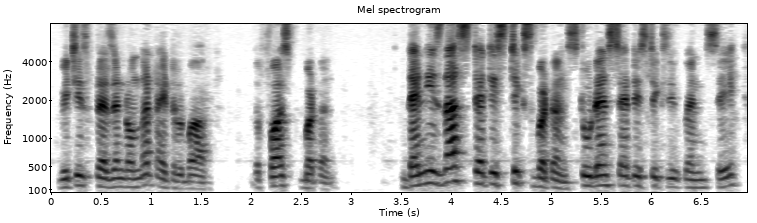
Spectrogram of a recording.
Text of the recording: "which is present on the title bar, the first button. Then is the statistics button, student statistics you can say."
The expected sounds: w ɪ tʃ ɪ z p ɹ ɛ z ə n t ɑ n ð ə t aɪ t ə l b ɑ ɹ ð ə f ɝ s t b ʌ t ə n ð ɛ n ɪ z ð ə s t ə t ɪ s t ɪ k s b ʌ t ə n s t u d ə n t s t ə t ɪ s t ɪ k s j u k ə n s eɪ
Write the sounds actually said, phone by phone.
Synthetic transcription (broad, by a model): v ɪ tʃ ɪ z p ɹ ɛ z ə n t ɑ n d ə t aɪ t ə l b ɑ ɹ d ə f ɝ s t b ʌ t ə n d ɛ n ɪ z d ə s t ə t ɪ s t ɪ k s b ʌ t ə n s t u d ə n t s t ə t ɪ s t ɪ k s j u k ə n s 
